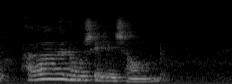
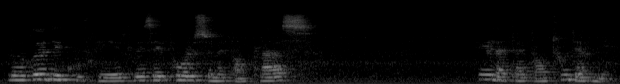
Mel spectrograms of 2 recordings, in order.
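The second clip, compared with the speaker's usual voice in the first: softer, fading gently to a hush; soft relaxing guidance; 10 dB quieter than usual. Real, not acted. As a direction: let the voice sink into calm. (voix douce qui s'éteint)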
